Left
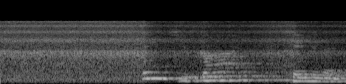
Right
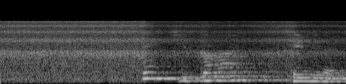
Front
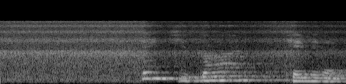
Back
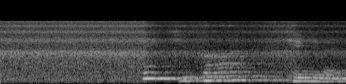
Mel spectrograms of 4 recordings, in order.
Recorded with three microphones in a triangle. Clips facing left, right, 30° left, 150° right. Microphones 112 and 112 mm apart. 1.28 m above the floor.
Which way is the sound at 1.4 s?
Straight ahead.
